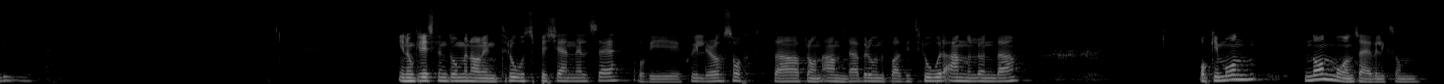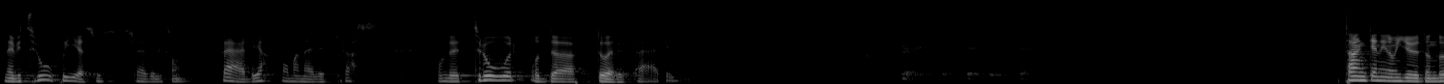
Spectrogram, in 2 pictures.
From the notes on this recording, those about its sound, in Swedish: Inspelad under gudstjänst på Löfstadkyrkans sommarhemm Furuvik i Tranås 2023-07-30.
